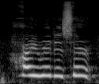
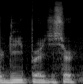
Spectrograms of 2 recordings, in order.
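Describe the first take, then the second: First: Very high, louder squeaky demo; comic falsetto-high pitch; high register. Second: "deep register" said down low. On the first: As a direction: leap right to the top of your range. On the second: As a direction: voice dropped a little low. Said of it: "So a register". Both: Shown as a demonstration.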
